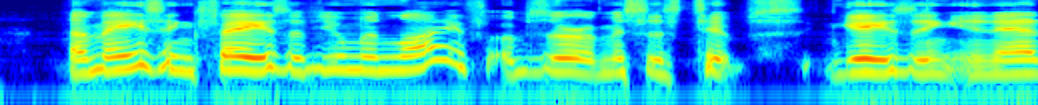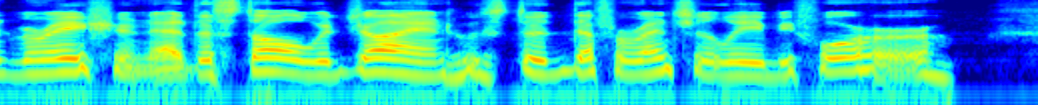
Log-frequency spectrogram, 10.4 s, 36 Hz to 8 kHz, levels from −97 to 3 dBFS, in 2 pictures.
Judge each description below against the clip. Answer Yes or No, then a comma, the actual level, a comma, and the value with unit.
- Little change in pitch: No, average, 3.6 semitones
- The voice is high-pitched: Yes, high, 195 Hz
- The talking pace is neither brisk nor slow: No, slow, 115 wpm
